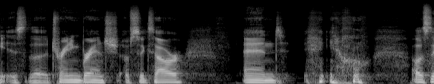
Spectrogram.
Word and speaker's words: Sig Sauer: I want to recognize Sig Sauer, and that's the correct pronunciation, Sig Sauer. Sig Sauer is a leading firearms manufacturer,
